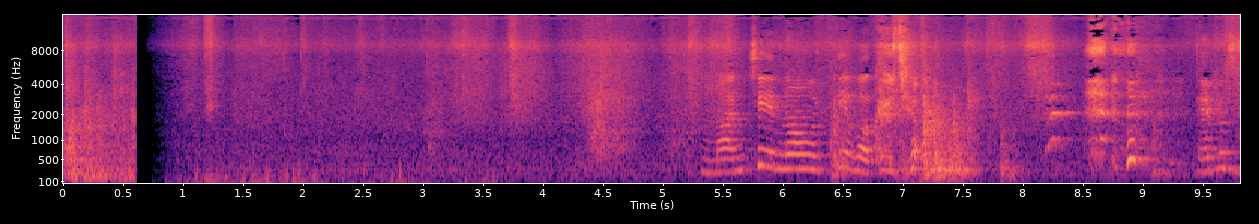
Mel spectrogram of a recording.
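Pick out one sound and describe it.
A wet mop swishes across a tiled floor.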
